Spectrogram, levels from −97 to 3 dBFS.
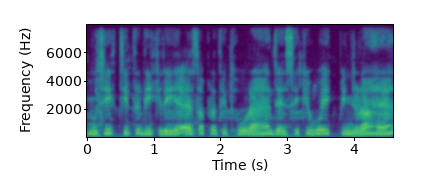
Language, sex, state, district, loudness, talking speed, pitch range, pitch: Hindi, female, Uttar Pradesh, Budaun, -14 LUFS, 220 wpm, 225-255 Hz, 240 Hz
